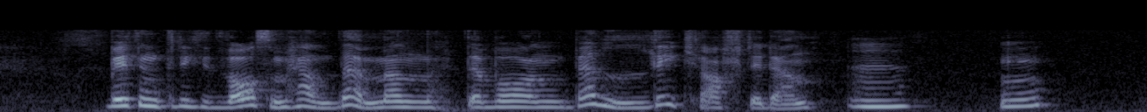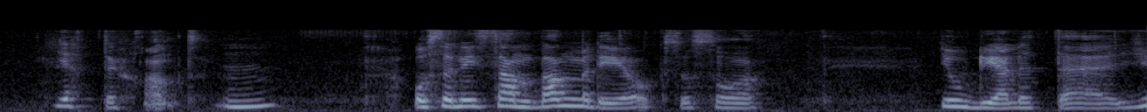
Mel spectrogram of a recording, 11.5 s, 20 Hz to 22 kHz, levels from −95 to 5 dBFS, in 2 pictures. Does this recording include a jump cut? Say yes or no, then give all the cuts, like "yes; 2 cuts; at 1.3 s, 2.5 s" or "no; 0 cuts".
no; 0 cuts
